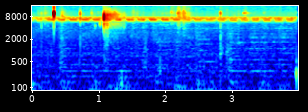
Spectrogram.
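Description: Crickets chirring steadily in a fast, high-pitched pulse, with a low rumble from the wood fire under the covered pot and a few faint clicks.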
